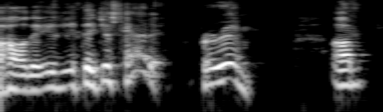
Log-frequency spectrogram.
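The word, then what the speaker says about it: Purim: know what uh and I mispronounced it but it's not purm it's PM I guess the holiday you know what the holiday they just had it perim um it's the celebration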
